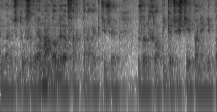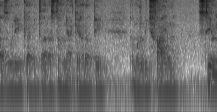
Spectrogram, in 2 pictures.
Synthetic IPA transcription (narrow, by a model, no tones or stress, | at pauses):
ɛmaɲɛt͡ʃɔd̪ɔsɛbajamaːmʋɛlmiɾaːt̪fakt̪̚pɾaʋɛkt͡ʃiʒɛ | uʒlɛnxlapiːkat͡ʃiʃcɪɛpaɲɪɛɡɟɛpazuːɾiːkaʋit̪ʋaːɾast̪ɔɦɔɲɛakɛɦɾɔt̪i | t̪ɔmʊɔʒɛbicfajn | st̪iːm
